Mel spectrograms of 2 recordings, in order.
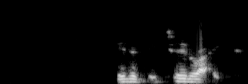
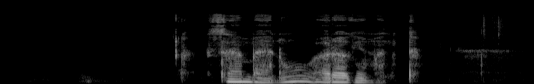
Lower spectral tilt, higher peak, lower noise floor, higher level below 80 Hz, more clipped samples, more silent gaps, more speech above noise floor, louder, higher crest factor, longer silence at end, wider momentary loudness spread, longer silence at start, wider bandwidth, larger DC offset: first, -11 dB/octave vs -5 dB/octave; first, 0 dBFS vs -14 dBFS; first, -83 dBFS vs -74 dBFS; about the same, -56 dBFS vs -56 dBFS; neither; neither; first, 69 dB vs 43 dB; first, -15 LUFS vs -33 LUFS; about the same, 18 dB vs 20 dB; about the same, 0.3 s vs 0.35 s; second, 9 LU vs 21 LU; second, 1.2 s vs 1.75 s; second, 5.2 kHz vs 11.5 kHz; neither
